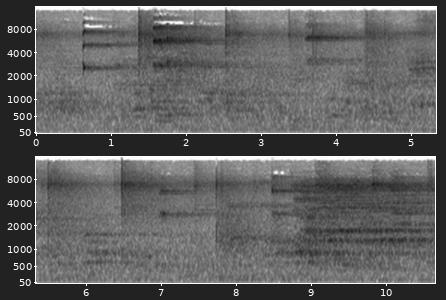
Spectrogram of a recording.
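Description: Badminton play in a large, echoing hall: sharp racket hits on a shuttlecock at irregular intervals of about a second, with short squeaks of shoes on the wooden court. Voices chatter in the background, louder near the end.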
